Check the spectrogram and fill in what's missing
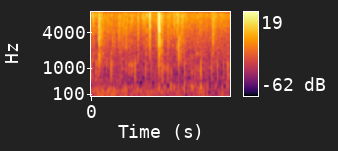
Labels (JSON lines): {"label": "biophony, rattle", "recorder": "SoundTrap 500"}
